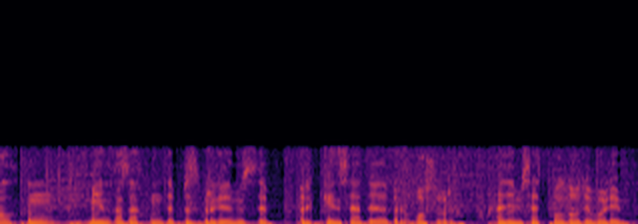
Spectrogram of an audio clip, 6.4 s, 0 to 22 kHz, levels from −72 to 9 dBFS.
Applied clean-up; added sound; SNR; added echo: none; none; none; none.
